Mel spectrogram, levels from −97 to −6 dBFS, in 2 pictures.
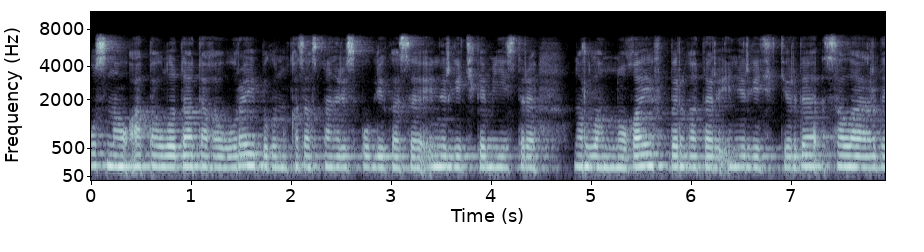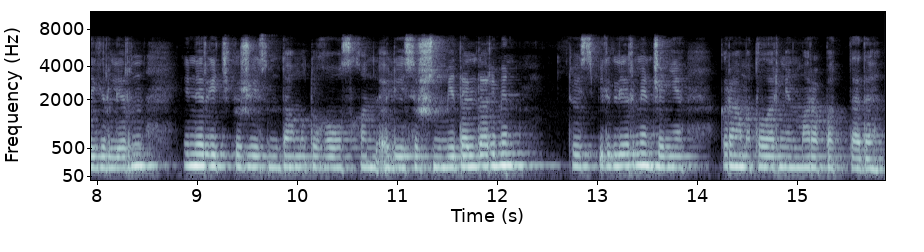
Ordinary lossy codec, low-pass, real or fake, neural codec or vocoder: none; 7.2 kHz; real; none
